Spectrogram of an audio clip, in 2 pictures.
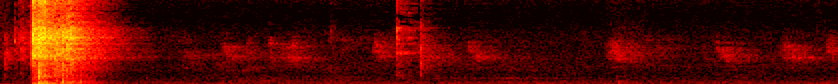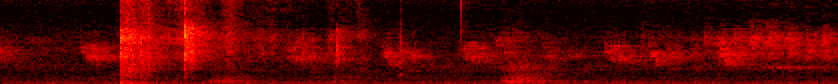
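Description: A short, loud scraping rasp just after the start as a blade strips the insulation off a thin USB-cable wire, followed by a few faint clicks and rustles of hands twisting the bare copper strands.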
